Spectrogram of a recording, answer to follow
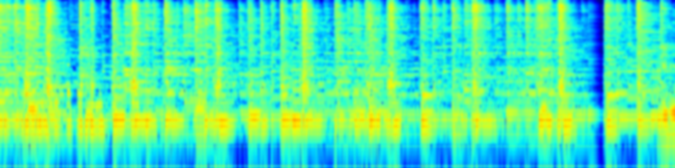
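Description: Bağlama (saz) strummed in fast, dense strokes as the instrumental opening of a sung Alevi nefes. It breaks off briefly about a second before the end.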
